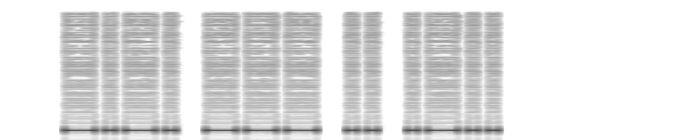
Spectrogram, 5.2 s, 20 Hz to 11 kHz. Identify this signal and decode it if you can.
Morse code, heard as a keyed tone, about 16 wpm, 800 Hz. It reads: COIL
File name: Alphabetical / Alphabetical mp3s / Cs @15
